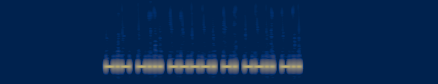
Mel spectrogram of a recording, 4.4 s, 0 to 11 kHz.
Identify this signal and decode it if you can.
Morse code, heard as a keyed tone, about 45 wpm, 700 Hz. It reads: KB9NZD
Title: USA Call Signs - 6 Characters - Repeated 2x - 45wpm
